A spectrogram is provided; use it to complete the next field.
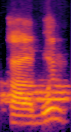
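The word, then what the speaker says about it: كلب: Kalau misalkan pakai kak, kalbun artinya dogi. Kalau pakai kof, kolbun bisa jantung, Hati. bisa hati. Ya, manajemen kolbu. Manage hati, bukan dogi ya.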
